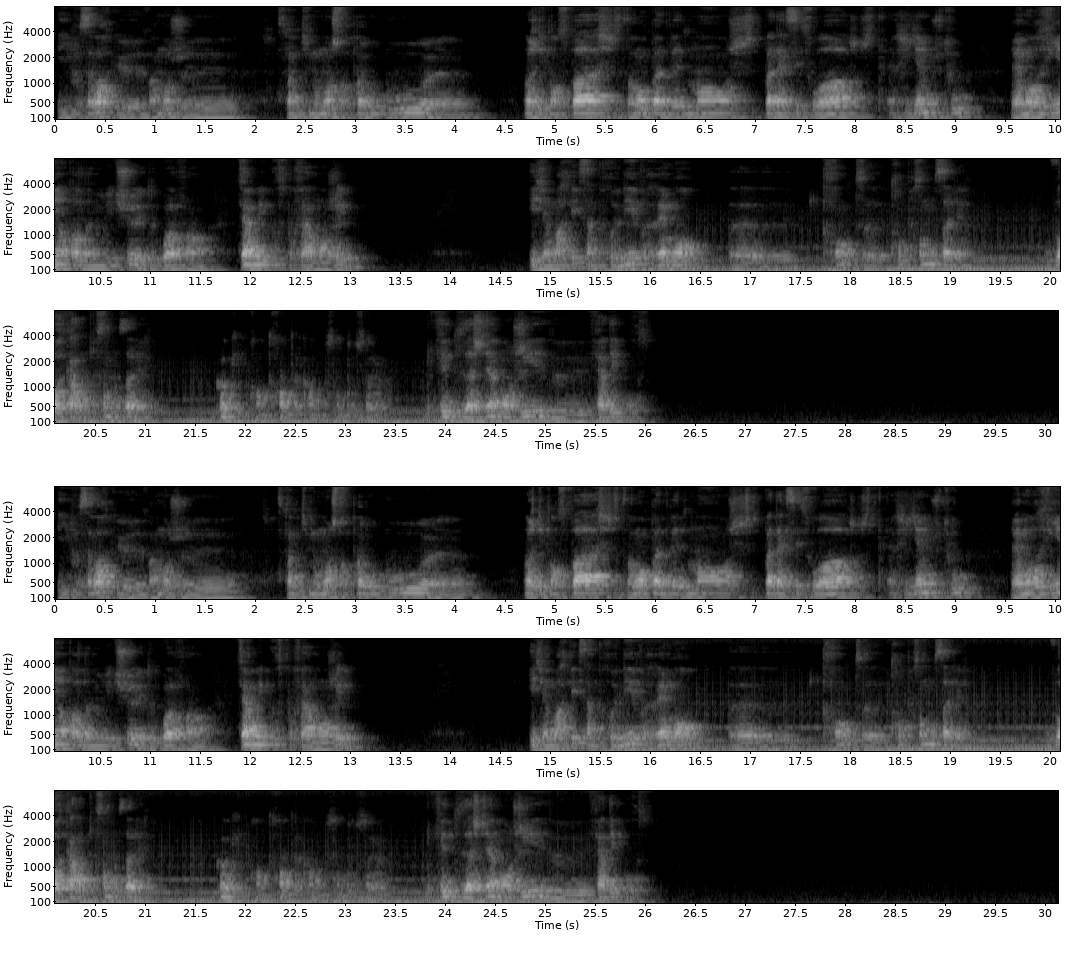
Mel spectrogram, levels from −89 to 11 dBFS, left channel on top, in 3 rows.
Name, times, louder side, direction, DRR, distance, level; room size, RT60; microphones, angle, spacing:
voice 1, 0.0-1.8 2.3-4.1 4.7-9.1 9.6-11.6 11.9-13.0 14.8-16.5 16.8-17.5 17.7-19.2 19.9-21.0 23.9-25.9, equal, 15° right, -6 dB, 5.7 m, -33 dB
sound 1, 15.6-25.6, equal, 60° right, 2.4 m, -44 dB
voice 2, 21.7-23.4, right 1 dB, 25° left, -5 dB, 6.8 m, -37 dB
15.0 x 7.9 x 4.0 m, 0.42 s
head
